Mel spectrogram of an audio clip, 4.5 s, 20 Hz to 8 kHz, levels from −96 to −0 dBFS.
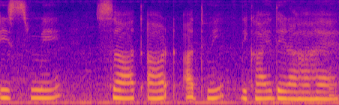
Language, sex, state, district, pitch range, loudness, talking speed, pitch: Hindi, female, Bihar, Kishanganj, 200-220 Hz, -26 LUFS, 95 wpm, 215 Hz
